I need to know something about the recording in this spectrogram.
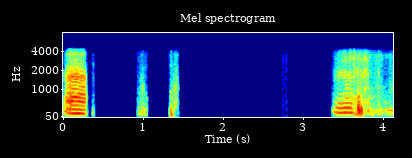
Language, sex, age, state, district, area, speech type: Dogri, male, 18-30, Jammu and Kashmir, Udhampur, rural, conversation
